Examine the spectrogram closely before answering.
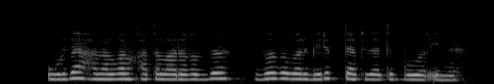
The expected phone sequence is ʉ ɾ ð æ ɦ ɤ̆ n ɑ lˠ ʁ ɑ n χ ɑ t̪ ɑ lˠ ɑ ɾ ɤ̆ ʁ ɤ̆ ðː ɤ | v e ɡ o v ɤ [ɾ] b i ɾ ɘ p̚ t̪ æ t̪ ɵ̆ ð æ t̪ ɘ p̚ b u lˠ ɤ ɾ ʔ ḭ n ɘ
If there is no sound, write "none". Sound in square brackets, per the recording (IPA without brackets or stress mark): ɾ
